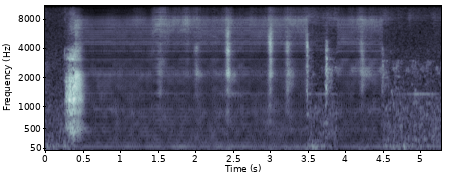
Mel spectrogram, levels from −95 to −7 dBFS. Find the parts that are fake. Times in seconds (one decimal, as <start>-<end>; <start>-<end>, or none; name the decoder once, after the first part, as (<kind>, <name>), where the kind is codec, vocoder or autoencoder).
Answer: 0.4-3.5 (vocoder, WaveNeXt); 3.9-4.5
